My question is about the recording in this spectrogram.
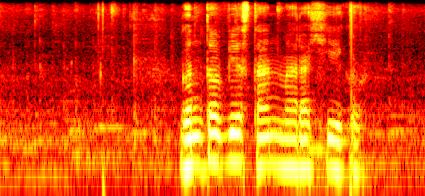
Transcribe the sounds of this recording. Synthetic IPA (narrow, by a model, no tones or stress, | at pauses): ɡʌnt̪ʌbjʌst̪ʰanmaɾakʰieko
